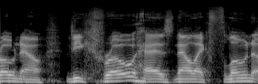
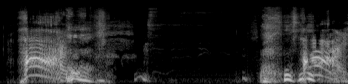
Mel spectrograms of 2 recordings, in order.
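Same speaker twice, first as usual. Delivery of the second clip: very high, shrill, sing-song, swooping crow yells; 11 semitones higher than usual. A talking crow starts bobbing his head and yells in a shrill crow voice. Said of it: "yelling hi in his shrill crow voice".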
